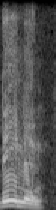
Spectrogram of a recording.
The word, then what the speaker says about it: Leanan: And somewhere along the line, the spelling of Leanan was changed. And with that, the pronunciation changed. Instead of Leanan, it became Lennon.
